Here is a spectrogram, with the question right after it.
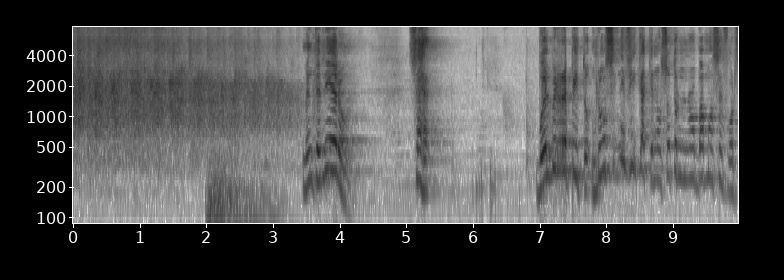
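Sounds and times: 
audience applause: 0:00.0 - 0:03.7
low rumble: 0:02.0 - 0:03.4
speech: 0:03.4 - 0:04.2, 0:05.0 - 0:05.5, 0:07.0 - 0:09.9.

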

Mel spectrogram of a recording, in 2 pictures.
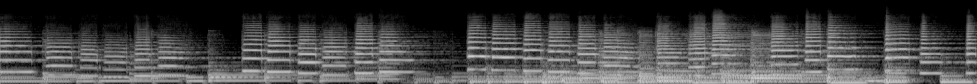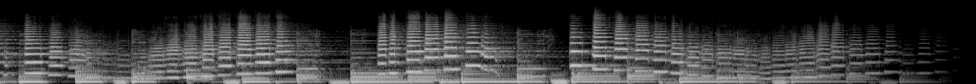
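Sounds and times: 
guitar: 0:00.0 - 0:19.2
trumpet: 0:00.0 - 0:19.4.

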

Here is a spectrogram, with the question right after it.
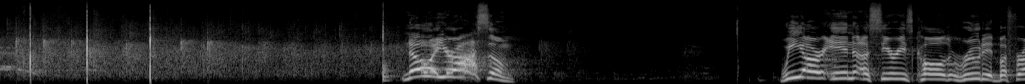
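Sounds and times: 
audience applause: 0:00.0 - 0:04.4
speech: 0:04.0 - 0:05.2, 0:07.8 - 0:10.2.

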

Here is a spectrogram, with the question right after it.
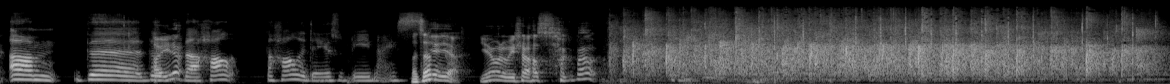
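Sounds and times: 
speech: 0:00.1 - 0:07.2
applause: 0:06.0 - 0:11.6.

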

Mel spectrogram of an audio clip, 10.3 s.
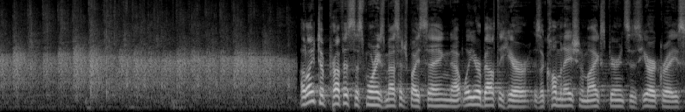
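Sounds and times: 
audience applause: 0:00.0 - 0:04.5
speech: 0:04.5 - 0:10.2.

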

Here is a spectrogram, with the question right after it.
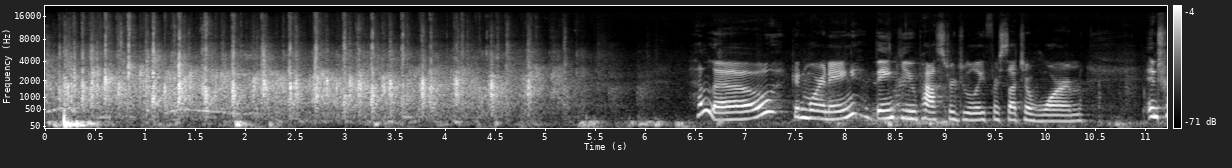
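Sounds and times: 
audience applause: 0:00.0 - 0:05.7
speech: 0:07.5 - 0:11.2.

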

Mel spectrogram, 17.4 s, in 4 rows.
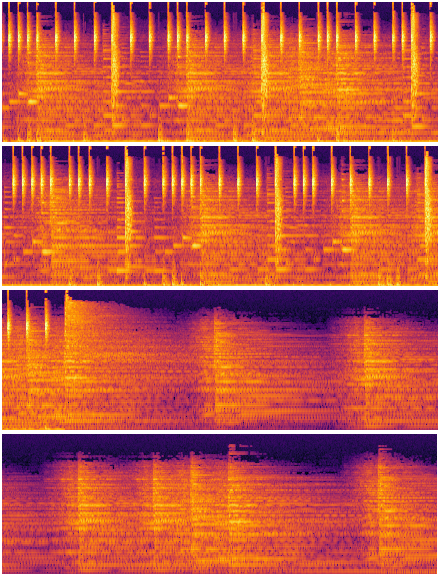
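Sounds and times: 
music beat: 0:00.0 - 0:10.0.

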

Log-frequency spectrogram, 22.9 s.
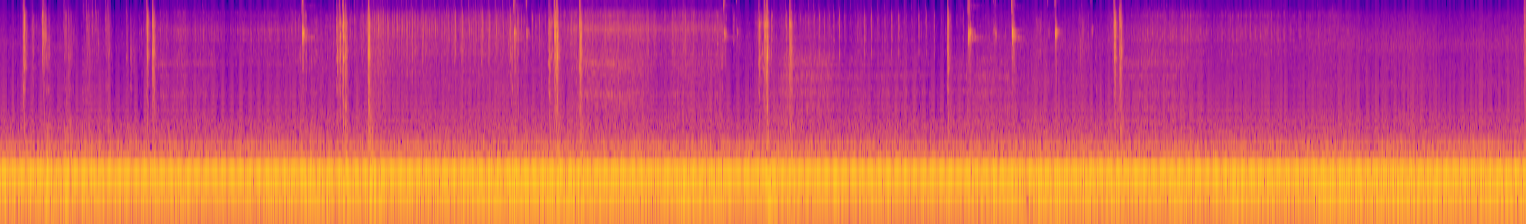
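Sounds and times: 
revolving machine humming: 0:00.1 - 0:22.8.

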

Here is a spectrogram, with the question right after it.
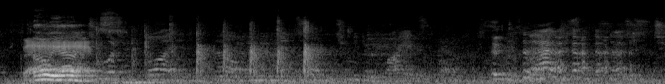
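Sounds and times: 
audience applause: 0:00.3 - 0:03.2
laughter: 0:04.9 - 0:06.5.

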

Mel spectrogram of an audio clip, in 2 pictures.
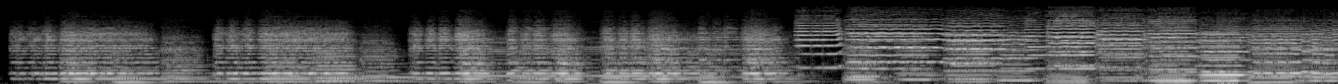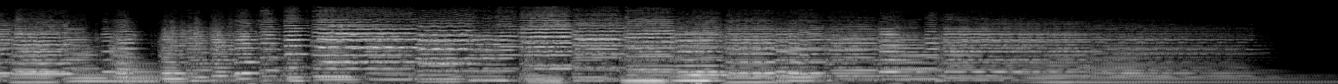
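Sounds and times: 
wedding march music: 0:00.2 - 0:26.1.

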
